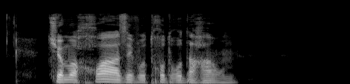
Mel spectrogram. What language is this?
Breton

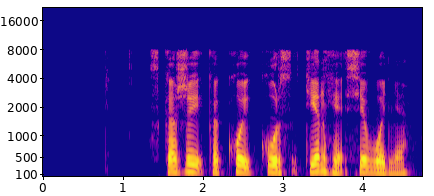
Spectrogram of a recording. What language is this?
Russian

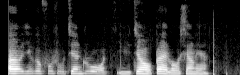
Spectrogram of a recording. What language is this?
Chinese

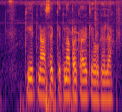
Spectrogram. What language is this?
Bhojpuri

